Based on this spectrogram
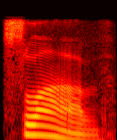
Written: Slav

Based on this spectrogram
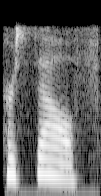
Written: herself

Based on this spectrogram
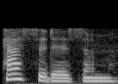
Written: Hasidism

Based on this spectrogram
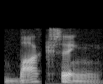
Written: boxing

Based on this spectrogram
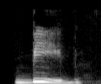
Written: beeb

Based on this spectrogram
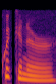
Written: quickener

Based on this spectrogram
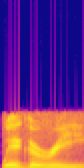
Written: Whiggery

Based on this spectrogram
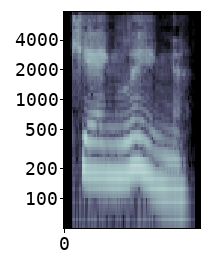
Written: Kiangling

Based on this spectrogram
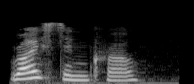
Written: Royston crow

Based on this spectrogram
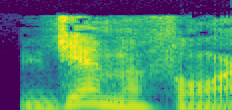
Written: gemmiform

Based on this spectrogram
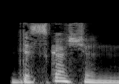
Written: discussional

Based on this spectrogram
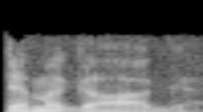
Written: demagogue

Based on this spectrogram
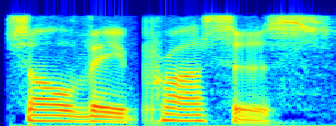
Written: Solvay process

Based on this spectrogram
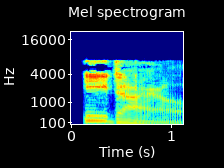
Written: edile

